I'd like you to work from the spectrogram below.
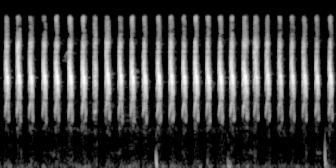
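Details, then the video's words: Prinia repeating crisp, high, clipped notes in a fast, regular chain of about four per second, each note a bright tick, with a few faint low knocks in the background. "burung peranjak unik dan gacor"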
